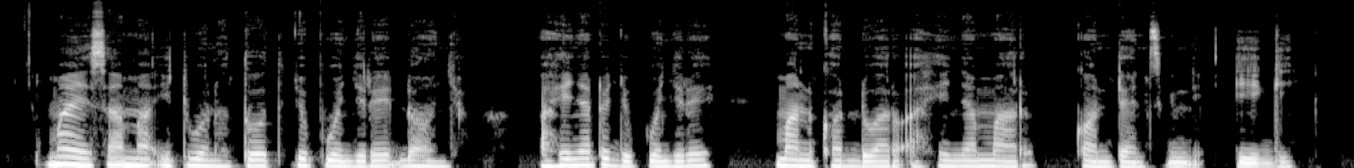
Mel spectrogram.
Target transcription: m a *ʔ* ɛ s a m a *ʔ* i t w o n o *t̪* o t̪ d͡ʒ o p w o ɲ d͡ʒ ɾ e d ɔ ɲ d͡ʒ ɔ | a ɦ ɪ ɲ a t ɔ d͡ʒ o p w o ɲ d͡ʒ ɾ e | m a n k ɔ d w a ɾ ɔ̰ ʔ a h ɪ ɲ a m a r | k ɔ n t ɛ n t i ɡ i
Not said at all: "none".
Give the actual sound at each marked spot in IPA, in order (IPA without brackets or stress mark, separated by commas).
none, ʔ, t̪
